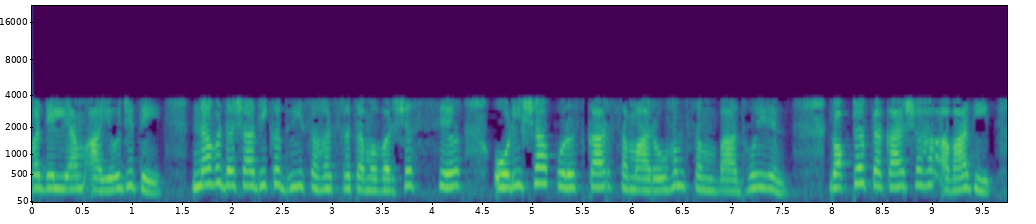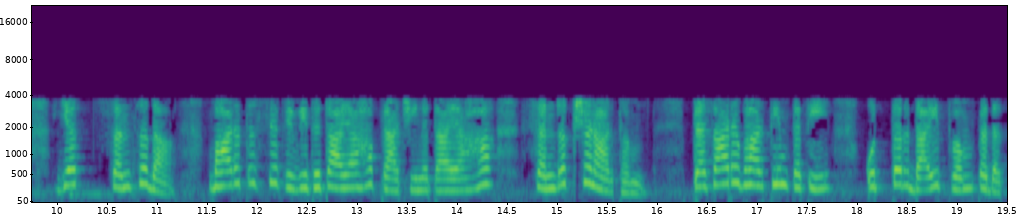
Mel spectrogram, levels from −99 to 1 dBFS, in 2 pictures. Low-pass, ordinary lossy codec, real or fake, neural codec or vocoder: 3.6 kHz; none; real; none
